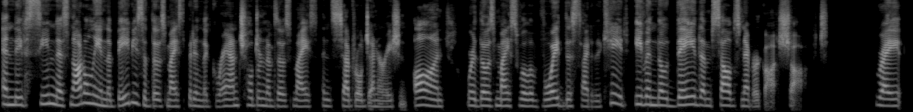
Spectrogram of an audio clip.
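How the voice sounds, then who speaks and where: A woman's voice: mid-range voice, steady tone, normal speed, no room sound, studio quality. A woman speaking as a podcast guest, talking in a reflective way with lots of "like" and "right?". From United States. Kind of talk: conversational interview.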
